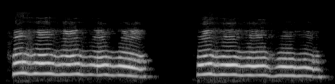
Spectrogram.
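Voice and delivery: high rhythmic ha-ha, stepping down; deliberate yoga laugh; staged laughter. Shown as a demonstration. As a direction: laugh on cue in two even bursts. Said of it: "you just laugh".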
